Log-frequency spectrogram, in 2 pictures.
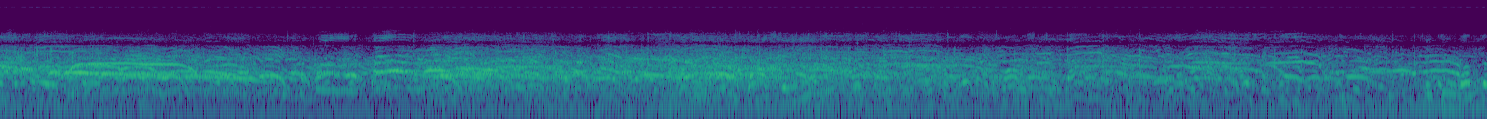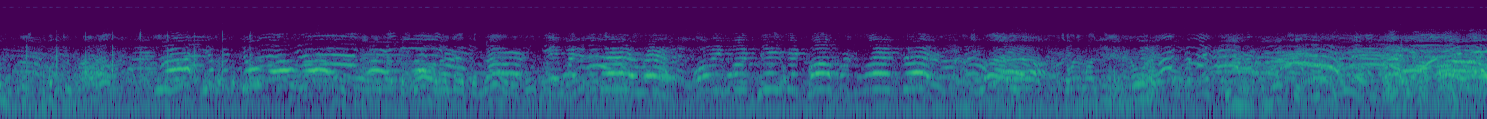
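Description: A crowd of spectators cheers and chatters outdoors.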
